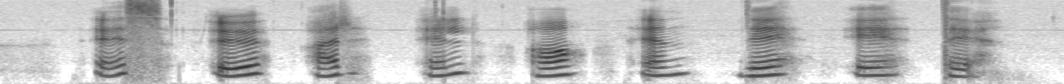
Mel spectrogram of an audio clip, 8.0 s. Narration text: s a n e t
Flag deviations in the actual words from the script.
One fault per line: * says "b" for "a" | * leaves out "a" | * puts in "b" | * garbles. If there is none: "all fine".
* puts in "ø r l"
* puts in "d"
